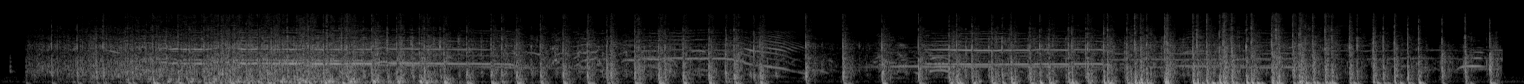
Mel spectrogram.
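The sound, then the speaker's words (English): Gunfire from many pistols plays from a video as a dense, relentless crackle of rapid shots. The shots run almost without a break for about fifteen seconds, with a brief lull near the middle. “In the city, I ain't heard niggas shoot like this, and I don't think I ever heard niggas shoot like this. Sound like Fallujah at night.”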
